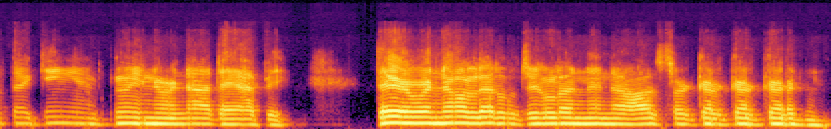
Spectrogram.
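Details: Man with flaccid dysarthria; slurred speech, imprecise consonants, monopitch and monoloudness, sounding weak as if unable to move his muscles efficiently; finding: flaccid dysarthria.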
